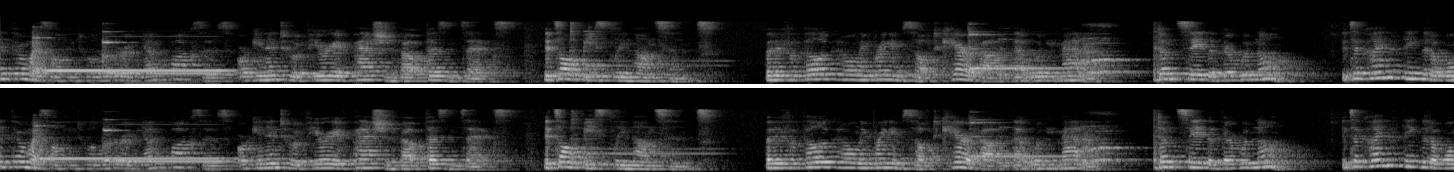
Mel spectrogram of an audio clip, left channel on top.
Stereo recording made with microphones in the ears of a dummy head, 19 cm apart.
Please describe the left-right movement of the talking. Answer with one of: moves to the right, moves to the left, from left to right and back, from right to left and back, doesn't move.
doesn't move.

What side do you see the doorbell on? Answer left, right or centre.
left.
